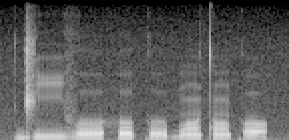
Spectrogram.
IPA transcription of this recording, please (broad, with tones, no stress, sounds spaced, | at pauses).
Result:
d͡ʒ iː˧ v oː˧ h o˦ k o˨ b ɔ̃˧ t ɔ̃˧ k ɔ˨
